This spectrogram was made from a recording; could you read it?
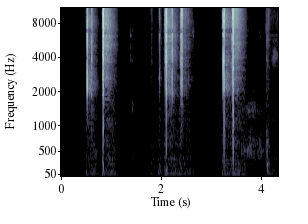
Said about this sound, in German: Ein Kugelschreiber ist das.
